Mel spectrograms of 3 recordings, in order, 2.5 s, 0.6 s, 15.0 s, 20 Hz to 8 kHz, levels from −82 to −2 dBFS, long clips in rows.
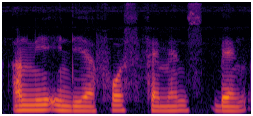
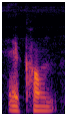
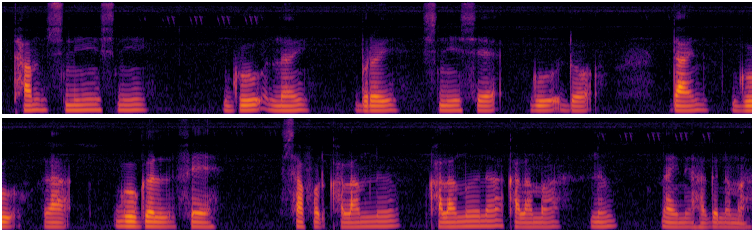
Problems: constant background noise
